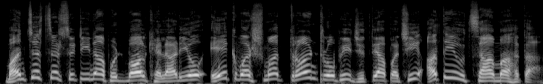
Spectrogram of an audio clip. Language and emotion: Gujarati, happy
